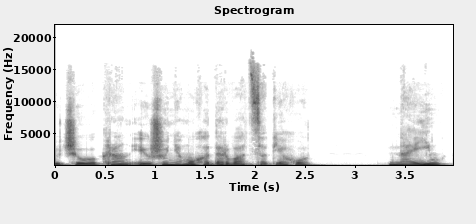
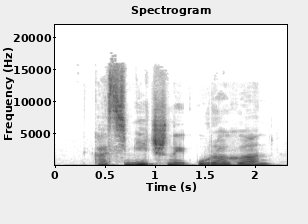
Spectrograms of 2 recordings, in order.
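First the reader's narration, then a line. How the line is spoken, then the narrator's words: Plain. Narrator (Belarusian): сказаў доктар Савіч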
